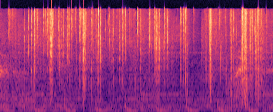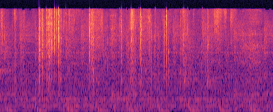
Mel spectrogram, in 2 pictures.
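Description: Thin clear plastic wrapper crinkling and crackling as it is handled and pulled open by hand, in many quick sharp crackles. Faint background music under it.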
